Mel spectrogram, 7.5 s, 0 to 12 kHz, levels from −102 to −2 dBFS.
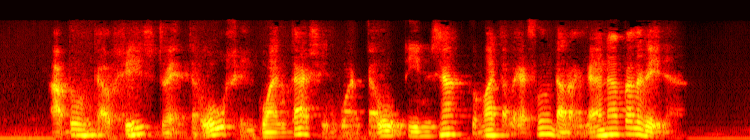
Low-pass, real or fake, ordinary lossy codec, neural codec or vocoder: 7.2 kHz; fake; MP3, 48 kbps; codec, 16 kHz, 1 kbps, X-Codec, HuBERT features, trained on general audio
